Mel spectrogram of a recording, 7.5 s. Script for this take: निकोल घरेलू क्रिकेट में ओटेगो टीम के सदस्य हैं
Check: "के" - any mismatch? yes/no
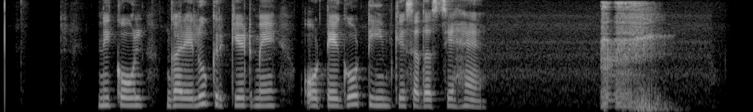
no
